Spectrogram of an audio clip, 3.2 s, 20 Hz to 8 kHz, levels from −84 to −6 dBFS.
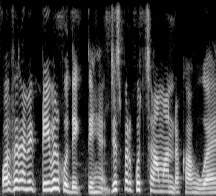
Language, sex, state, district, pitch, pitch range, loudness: Hindi, female, Bihar, East Champaran, 255 Hz, 195-295 Hz, -15 LUFS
